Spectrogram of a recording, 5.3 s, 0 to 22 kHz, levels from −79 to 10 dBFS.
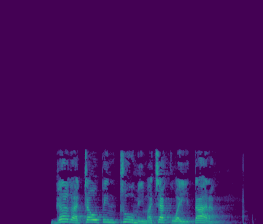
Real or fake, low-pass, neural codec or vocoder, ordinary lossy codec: real; 7.2 kHz; none; MP3, 32 kbps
